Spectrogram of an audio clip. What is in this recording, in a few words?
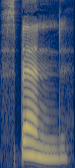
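"spend", English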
